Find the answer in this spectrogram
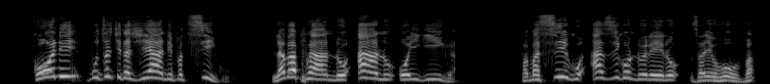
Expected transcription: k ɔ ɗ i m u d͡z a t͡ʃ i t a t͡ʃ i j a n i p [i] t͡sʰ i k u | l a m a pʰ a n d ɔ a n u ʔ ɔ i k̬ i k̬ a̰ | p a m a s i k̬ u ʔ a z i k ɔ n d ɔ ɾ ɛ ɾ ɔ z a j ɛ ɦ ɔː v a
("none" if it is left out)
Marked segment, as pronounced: a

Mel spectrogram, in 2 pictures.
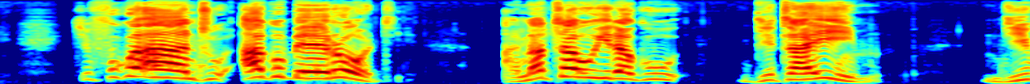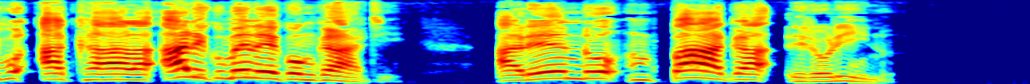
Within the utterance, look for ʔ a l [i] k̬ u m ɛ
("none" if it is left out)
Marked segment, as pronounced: i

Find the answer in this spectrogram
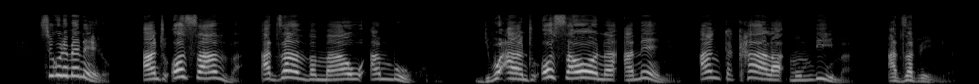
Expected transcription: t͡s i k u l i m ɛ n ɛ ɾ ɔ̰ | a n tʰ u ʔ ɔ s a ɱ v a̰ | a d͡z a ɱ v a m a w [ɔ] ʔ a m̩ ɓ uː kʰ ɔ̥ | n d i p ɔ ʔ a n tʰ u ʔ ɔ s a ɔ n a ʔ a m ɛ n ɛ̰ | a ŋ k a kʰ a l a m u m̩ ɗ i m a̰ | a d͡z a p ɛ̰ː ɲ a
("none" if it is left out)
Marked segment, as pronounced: u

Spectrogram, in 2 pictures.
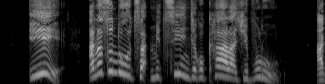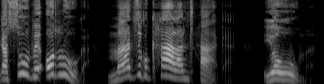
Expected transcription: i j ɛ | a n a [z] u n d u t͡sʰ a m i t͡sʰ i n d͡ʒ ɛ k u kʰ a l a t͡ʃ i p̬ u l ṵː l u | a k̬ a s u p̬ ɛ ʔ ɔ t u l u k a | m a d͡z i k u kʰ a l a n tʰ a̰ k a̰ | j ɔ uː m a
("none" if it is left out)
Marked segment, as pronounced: s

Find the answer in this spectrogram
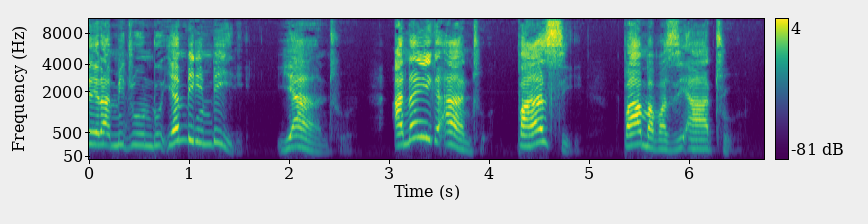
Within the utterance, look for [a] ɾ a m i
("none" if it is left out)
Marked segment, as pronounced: ɛ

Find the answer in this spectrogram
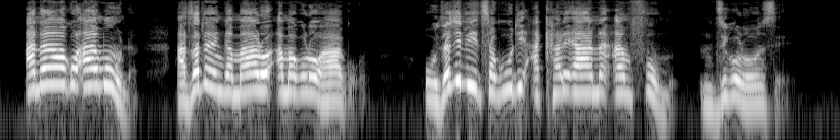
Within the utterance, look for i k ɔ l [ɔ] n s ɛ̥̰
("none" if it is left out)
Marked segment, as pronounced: ɔː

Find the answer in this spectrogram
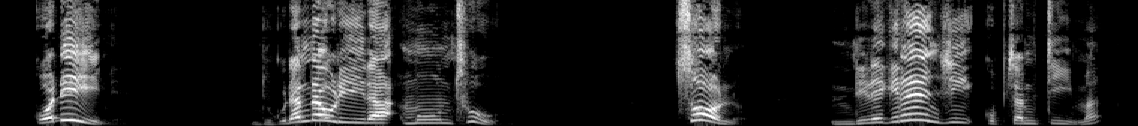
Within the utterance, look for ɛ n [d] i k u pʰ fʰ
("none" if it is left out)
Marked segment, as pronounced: d͡ʒ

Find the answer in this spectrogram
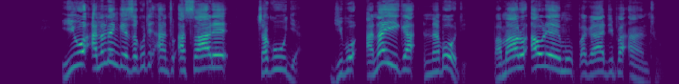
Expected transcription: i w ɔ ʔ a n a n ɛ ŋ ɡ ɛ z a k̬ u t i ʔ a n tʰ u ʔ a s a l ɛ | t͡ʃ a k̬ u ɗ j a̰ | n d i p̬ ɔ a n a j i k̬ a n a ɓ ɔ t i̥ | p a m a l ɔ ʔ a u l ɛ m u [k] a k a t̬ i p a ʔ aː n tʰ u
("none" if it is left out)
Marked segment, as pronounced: p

